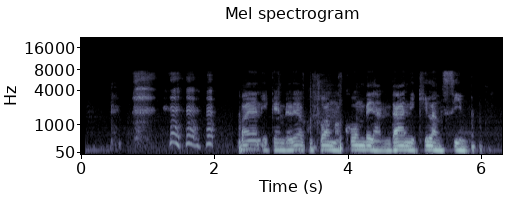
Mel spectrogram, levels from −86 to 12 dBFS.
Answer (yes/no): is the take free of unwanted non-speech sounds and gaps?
no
